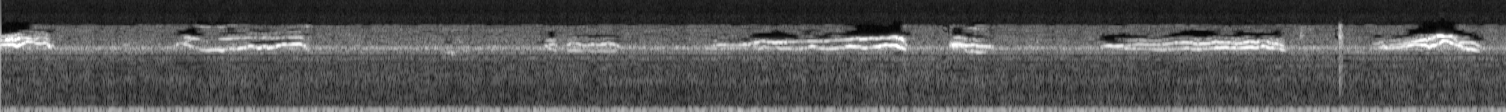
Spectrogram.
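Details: Bald eagles at their nest in a quiet southwest Florida landscape, captured by a nest camera; high, thin, wavering whistled chitters come in short bursts every second or so, over a steady low rumble and a constant tonal hum.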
